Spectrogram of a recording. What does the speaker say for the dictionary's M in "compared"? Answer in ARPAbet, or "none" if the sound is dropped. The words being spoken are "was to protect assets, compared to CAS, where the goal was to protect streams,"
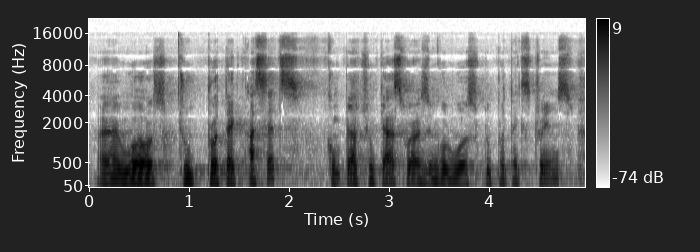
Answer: none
